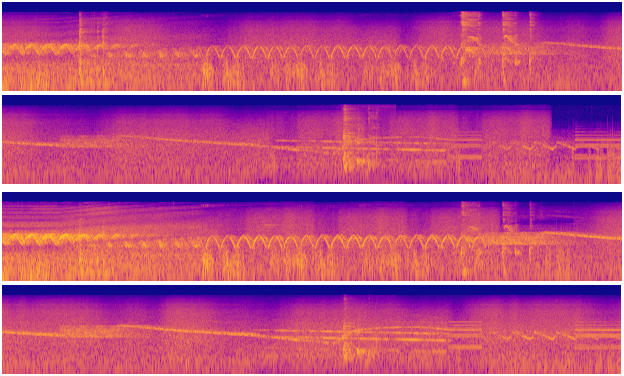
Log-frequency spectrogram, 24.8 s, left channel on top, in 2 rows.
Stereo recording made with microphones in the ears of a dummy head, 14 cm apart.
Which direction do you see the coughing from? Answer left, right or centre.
left.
